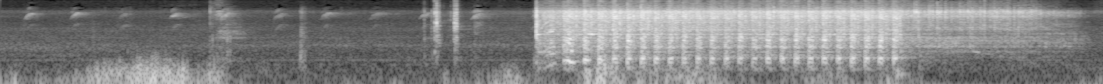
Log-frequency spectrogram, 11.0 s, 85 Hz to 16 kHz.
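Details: 1999 Mercedes-Benz W202 C180, code P0335 (crankshaft position sensor), after erasing codes: starter cranks with steady whirring rhythm over ten seconds but never fires; crank no start.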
